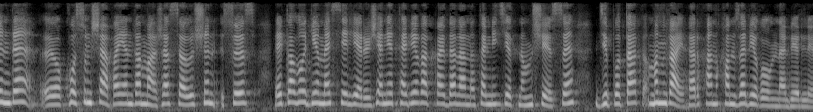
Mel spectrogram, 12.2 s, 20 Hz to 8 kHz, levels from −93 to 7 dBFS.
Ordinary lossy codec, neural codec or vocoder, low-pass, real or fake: MP3, 48 kbps; codec, 16 kHz, 1 kbps, FunCodec, trained on LibriTTS, 50 frames a second; 7.2 kHz; fake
